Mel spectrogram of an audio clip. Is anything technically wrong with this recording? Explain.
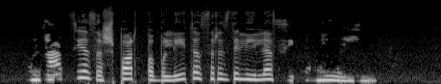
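Yes. Two echo-cancellation faults appear.

From 0.22 to 0.8 s and from 2.77 to 3.79 s, there is speech suppressed in double talk. The speech sinks by as much as about 20 dB, thinning and breaking up. Likely cause: the canceller mistook overlapping talk for echo and ducked everything.

The other side's voice leaks through from 0.34 to 0.41 s and from 3.48 to 3.6 s. It is a faint scrap, about 20 dB and then about 25 dB below the speech. Loudspeaker pickup was likely left uncancelled in the microphone signal.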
